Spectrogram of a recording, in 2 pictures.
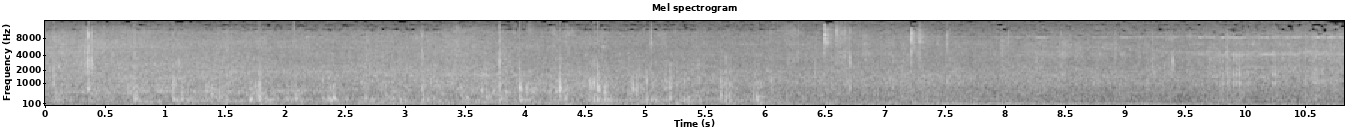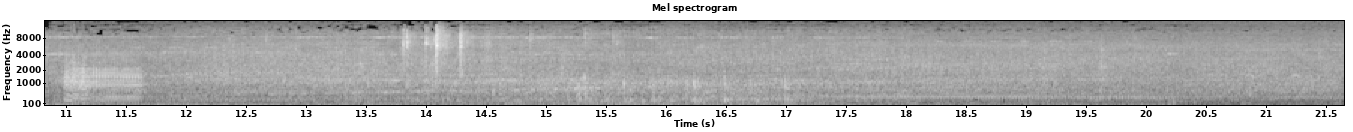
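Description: Freight train of tank cars rolling away, a steady rumble with wheel clatter that eases off toward the end. About eleven seconds in there is a short toot lasting under a second.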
